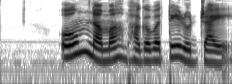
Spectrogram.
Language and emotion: Assamese, neutral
